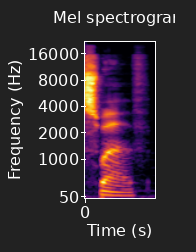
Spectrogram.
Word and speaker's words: Swerve: It's just Swerve. The same way you pronounce the word.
